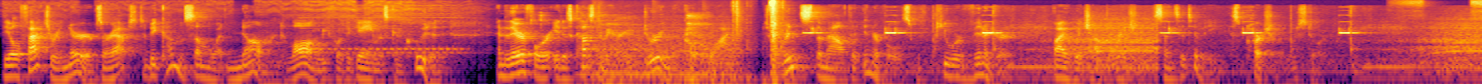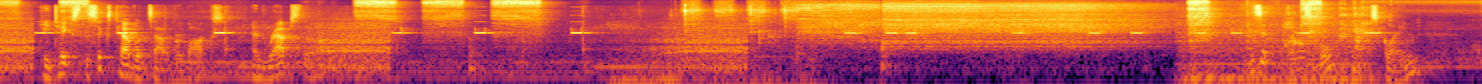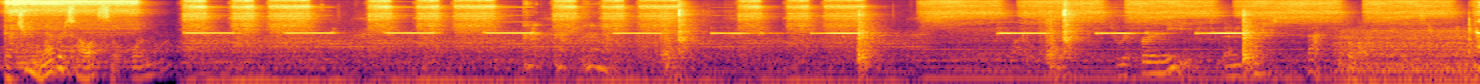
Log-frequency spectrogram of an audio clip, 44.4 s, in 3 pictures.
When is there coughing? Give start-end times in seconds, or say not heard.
5.3-7.2, 34.9-35.9.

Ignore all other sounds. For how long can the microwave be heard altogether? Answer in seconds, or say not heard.
39 s.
